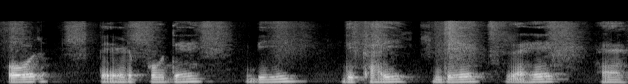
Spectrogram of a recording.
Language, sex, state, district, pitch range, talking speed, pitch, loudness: Hindi, male, Rajasthan, Jaipur, 110-125 Hz, 75 wpm, 120 Hz, -20 LUFS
